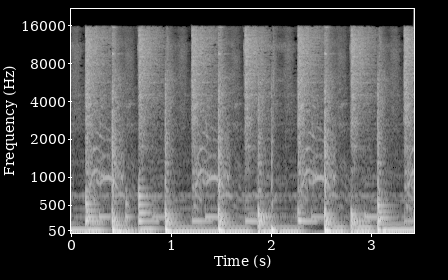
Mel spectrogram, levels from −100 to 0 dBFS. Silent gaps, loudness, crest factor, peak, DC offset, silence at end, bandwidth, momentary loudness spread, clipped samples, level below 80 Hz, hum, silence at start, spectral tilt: none; -18 LUFS; 16 dB; -2 dBFS; 3%; 0 s; 16.5 kHz; 3 LU; under 0.1%; -22 dBFS; none; 0 s; -3 dB/octave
